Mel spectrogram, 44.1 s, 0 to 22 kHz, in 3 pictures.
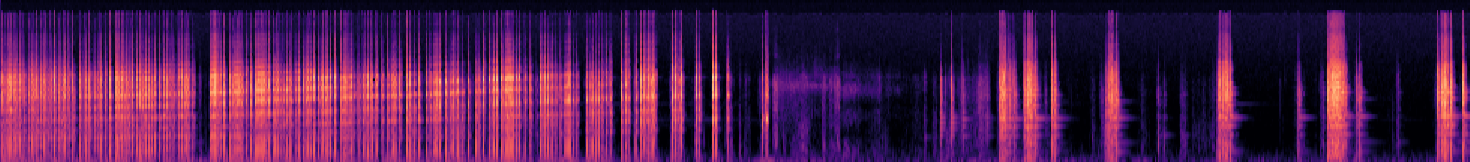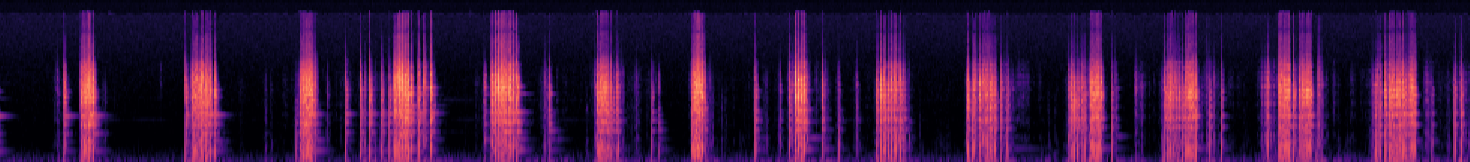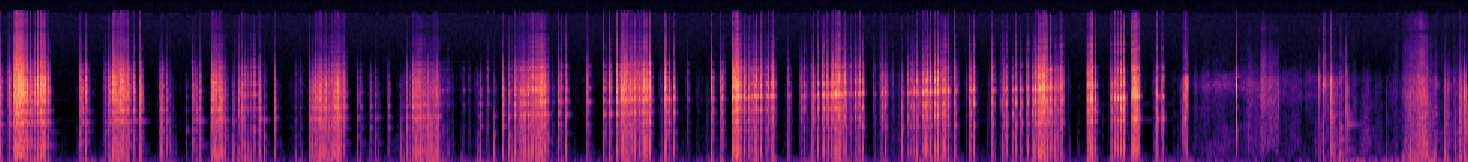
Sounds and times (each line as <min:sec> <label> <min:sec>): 0:42.6 guitar string 0:44.0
